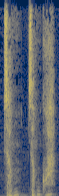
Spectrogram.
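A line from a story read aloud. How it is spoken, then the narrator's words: Whisper. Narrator (Vietnamese): mấy người công nhân chỉ trò thì thầm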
